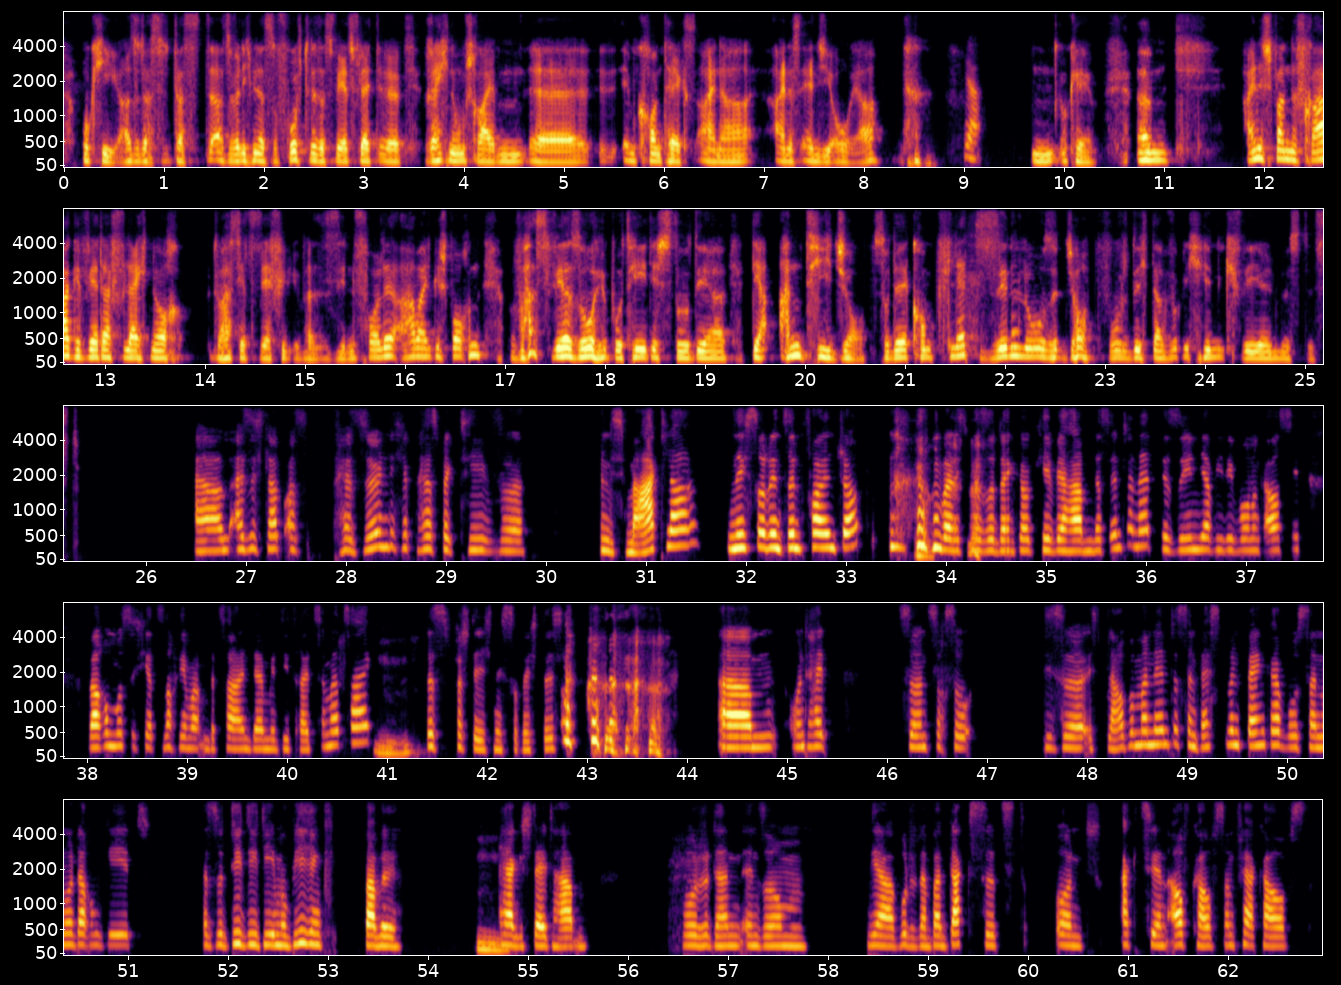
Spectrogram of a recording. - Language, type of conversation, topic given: German, podcast, Was bedeutet sinnvolles Arbeiten für dich?
- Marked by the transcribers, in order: chuckle; laughing while speaking: "Was"; chuckle; laughing while speaking: "Job"; chuckle; chuckle; chuckle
